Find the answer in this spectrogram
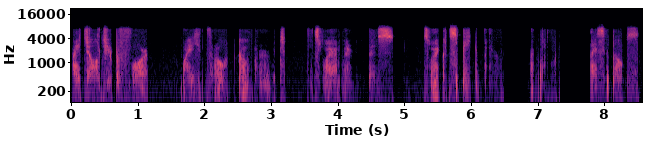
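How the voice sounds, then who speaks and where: A man's voice: a little slow, long pauses, bright, forceful tone, no room sound, in a whisper, poor audio. A man talking through a voice changer, giving curt, unbothered answers as the interviewee. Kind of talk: casual online interview.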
